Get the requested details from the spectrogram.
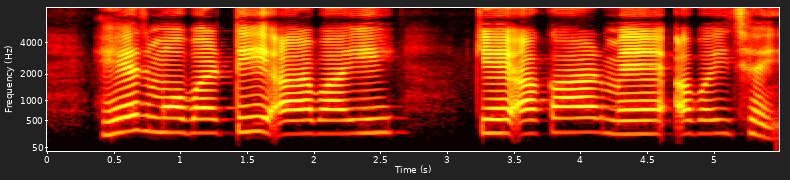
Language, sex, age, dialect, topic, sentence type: Magahi, female, 25-30, Western, agriculture, statement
